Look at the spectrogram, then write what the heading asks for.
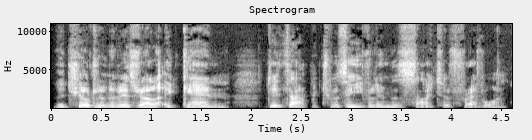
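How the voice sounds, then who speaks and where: A man giving a dramatic scripture reading in measured, short phrases. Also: lowish voice, big pitch swings, darkish tone, breathy edge, no echo. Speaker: Bible reader.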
